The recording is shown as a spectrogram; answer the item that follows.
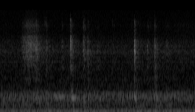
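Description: A few keystrokes on a computer keyboard, sharp clicks at uneven intervals as a search is typed into a browser, over a steady low hum.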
